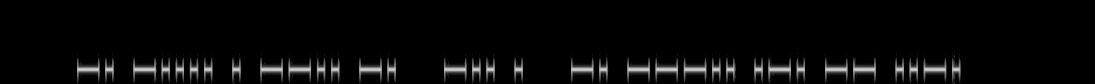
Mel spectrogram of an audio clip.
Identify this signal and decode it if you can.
Morse code, heard as a keyed tone, about 17 wpm, 700 Hz. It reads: N6EZN DE N8RMF
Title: USA Callsign DE Callsign - 5 Characters - 17wpm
